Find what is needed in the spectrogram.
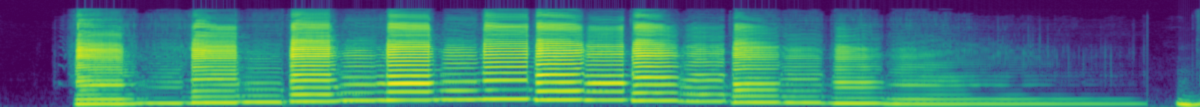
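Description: Tenor saxophone playing a bebop scale up an octave and back down in quick even notes. The notes are tongued with a 'dooden' articulation going up and a 'doo dah' articulation coming down. It ends on a long held low note that fades out.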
